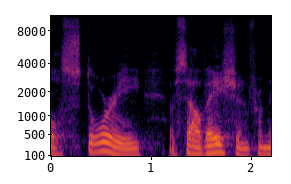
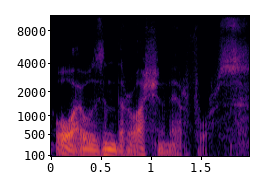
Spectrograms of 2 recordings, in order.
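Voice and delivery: lightly imitated Russian accent, low and soft; a hint of a Russian accent, pitched down; 5 semitones lower, 8 dB quieter than usual. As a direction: quietly mimic a Russian man's accent. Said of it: "said in his accent".

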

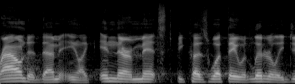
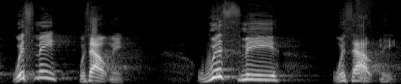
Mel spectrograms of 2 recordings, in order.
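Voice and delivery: high, loud, exaggerated with me, without me; hammed-up movie star repeating his line; overacting Tom Cruise; 9 semitones higher, 10 dB louder than usual. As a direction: overplay the line like a cheesy movie. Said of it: "Tom Cruise overacting".

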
